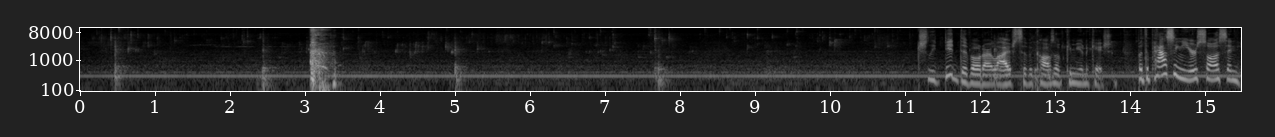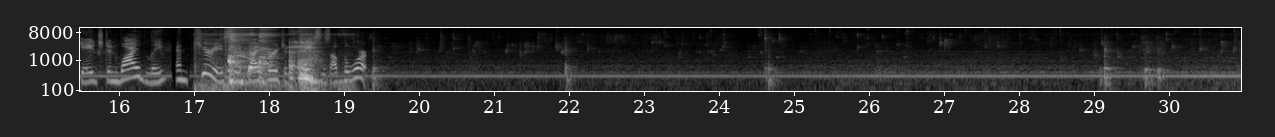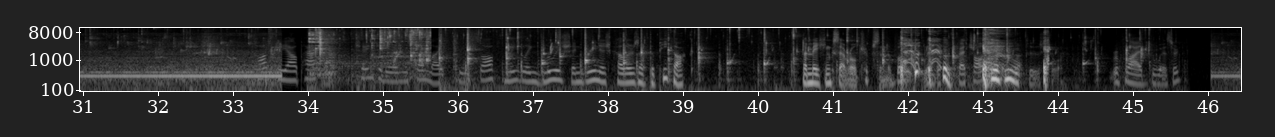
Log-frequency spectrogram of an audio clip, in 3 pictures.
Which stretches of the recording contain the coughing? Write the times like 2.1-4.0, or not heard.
3.0-3.5, 17.0-19.1, 41.9-43.9.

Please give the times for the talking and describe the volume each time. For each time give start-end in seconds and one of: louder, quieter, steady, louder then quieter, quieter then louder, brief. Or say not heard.
11.2-19.4 steady
33.2-39.1 louder
40.6-45.6 quieter then louder.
